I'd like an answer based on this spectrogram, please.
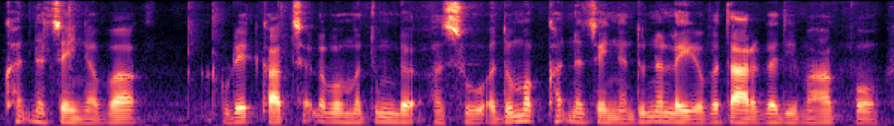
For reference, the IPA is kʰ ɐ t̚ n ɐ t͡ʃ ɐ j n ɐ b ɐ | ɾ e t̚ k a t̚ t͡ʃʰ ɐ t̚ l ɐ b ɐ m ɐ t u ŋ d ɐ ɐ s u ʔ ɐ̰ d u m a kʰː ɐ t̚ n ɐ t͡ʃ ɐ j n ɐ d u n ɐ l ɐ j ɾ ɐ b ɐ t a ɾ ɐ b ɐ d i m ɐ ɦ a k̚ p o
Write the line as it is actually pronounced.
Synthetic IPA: kʰ ɐ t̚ n ɐ t͡ʃ ɐ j n ɐ b ɐ | ɾ e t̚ k a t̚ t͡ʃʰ ɐ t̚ l ɐ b ɐ m ɐ t u ŋ d ɐ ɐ s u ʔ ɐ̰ d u m ɐ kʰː ɐ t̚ n ɐ t͡ʃ ɐ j n ɐ d u n ɐ l ɐ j ɾ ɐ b ɐ t a ɾ ɐ ɡ ɐ d i m ɐ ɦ a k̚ p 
